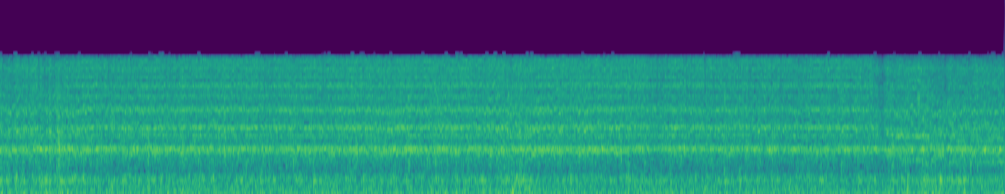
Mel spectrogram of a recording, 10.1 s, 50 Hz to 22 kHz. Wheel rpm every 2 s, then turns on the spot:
230, 230, 230, 240, 220.
none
